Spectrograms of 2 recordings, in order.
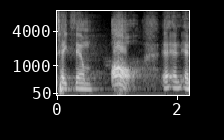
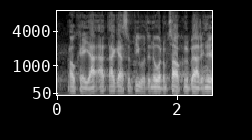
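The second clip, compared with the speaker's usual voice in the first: normal talking voice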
